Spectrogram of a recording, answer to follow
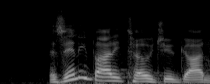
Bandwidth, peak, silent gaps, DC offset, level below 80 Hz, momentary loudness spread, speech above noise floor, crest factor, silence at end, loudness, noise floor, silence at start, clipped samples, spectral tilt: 14 kHz; -16 dBFS; none; under 0.1%; -58 dBFS; 5 LU; 40 dB; 14 dB; 0 s; -30 LUFS; -69 dBFS; 0.5 s; under 0.1%; -7 dB/octave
